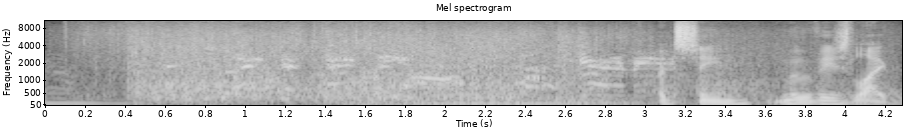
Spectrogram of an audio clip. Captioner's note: guns banging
